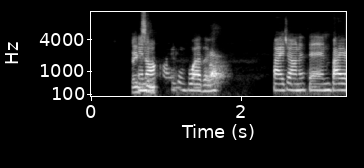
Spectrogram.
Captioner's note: speaking faintly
